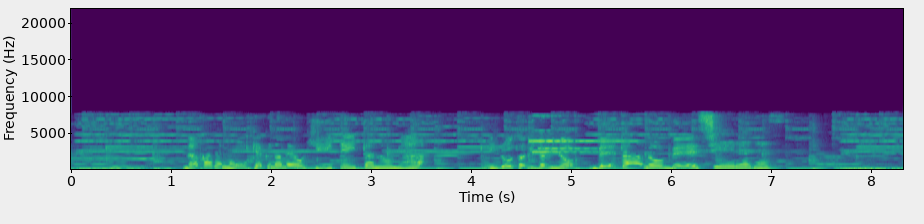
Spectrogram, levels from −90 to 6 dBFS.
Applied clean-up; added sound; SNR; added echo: classical method log-MMSE.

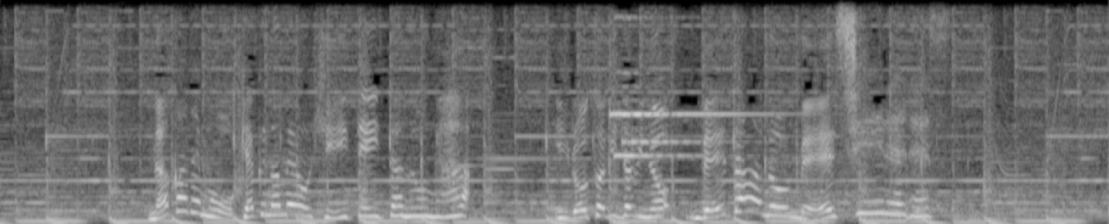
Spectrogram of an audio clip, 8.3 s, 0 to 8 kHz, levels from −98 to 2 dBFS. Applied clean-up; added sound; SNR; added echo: none; none; none; none.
